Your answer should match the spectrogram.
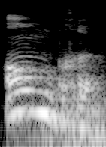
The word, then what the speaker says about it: ombre: Aqui é a mesma coisa, eu não falo E, mas eu falo R, que vem antes. Então é como se fosse uma sílaba só. Ombre, ombre, ombre.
